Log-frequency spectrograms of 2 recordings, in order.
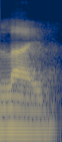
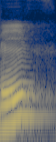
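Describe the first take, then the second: First: The vowel is an 'eye' sound. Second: The vowel is a short 'i' sound. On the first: It means happening in real time. "আবার কখনো বলি লাইভ" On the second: It means to reside somewhere. "কখনো বলি লিভ"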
